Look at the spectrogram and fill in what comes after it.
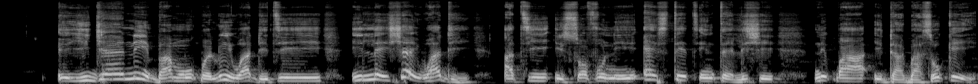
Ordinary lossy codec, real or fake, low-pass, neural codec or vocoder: none; fake; none; vocoder, 48 kHz, 128 mel bands, Vocos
